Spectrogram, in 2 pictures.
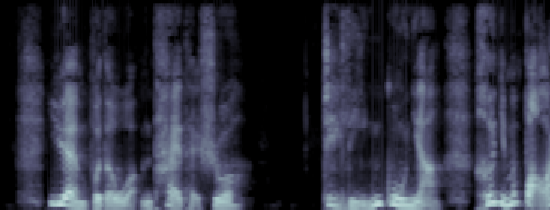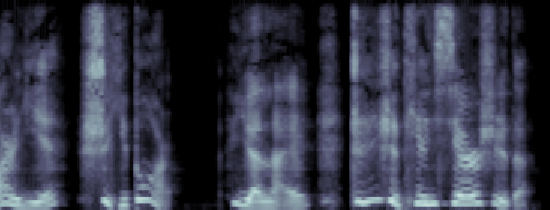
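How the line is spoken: Sly sneering. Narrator (Chinese): 阴笑着向袭人道

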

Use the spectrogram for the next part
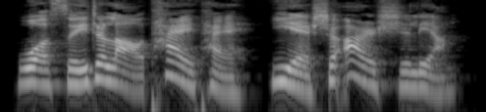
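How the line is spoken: Laughing. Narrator (Chinese): 薛姨妈笑道

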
